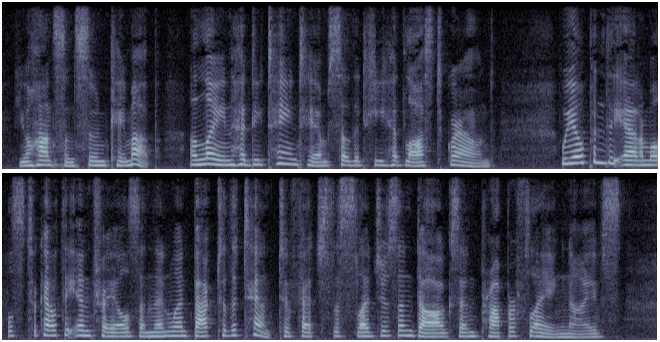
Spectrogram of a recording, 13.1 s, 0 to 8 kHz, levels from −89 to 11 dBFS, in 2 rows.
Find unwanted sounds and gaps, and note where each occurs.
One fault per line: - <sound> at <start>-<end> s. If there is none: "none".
- dropout at 6.6-6.6 s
